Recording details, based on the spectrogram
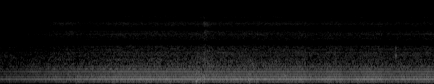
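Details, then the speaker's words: Antique Robbins & Myers 5-blade ceiling fan with preheat fluorescent light, newly hung, running on low: steady low hum with a faint even tone, no scraping or stall surges. No wobble and not stalling so far, so no oil, WD-40 or capacitor change needed yet. "So it's not going to stall out. As far as we know. Well, it's not right now."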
